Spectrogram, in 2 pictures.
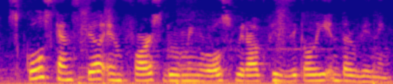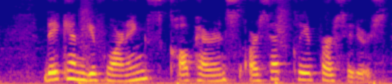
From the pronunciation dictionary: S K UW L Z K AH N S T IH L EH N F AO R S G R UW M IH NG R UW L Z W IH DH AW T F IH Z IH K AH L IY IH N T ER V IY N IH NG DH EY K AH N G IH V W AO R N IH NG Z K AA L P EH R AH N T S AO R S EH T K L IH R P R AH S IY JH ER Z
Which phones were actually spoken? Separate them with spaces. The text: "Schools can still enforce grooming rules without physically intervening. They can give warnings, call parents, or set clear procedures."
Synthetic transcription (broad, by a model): S K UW L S K AH N S T IH L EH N F AO R S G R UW M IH NG R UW L S W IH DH AW T F IH Z IH K AH L IY IH N T ER V IY N IH NG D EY K AH N G IH V W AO R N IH NG S K AA L P EH R AH N T S AO R S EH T K L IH R P R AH S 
